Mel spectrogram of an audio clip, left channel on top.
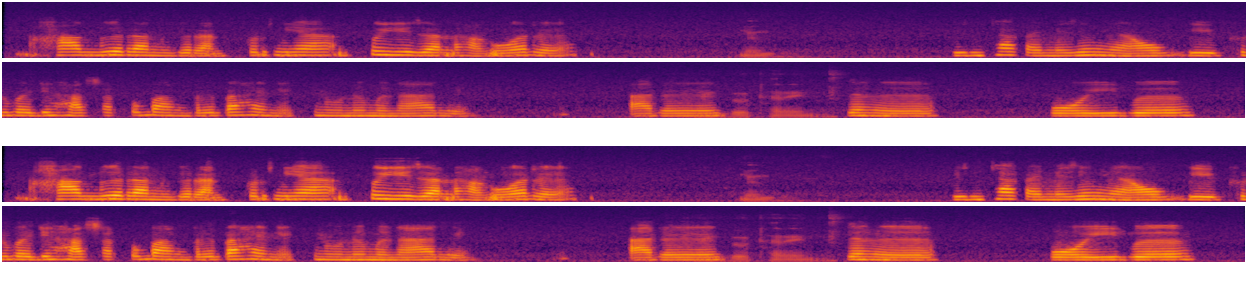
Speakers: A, on the right; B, on the right.
A: हा गोरान गोरानफोरनिया फैयो जानो हागौ आरो।
B: नोंगौ।
A: बिनि थाखायनो जोंनाव बेफोरबायदि हासारखौ बांद्राय बाहायनायखौ नुनो मोना आरो। आरो
B: नंगौ थारैनो
A: जोङो बयबो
